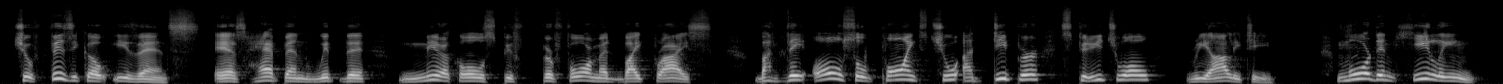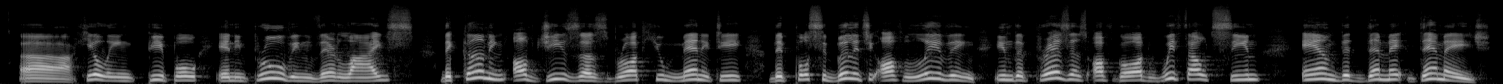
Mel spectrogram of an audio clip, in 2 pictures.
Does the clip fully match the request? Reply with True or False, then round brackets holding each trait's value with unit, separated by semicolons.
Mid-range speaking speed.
False (100 wpm)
